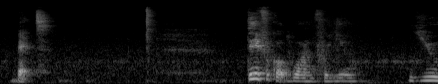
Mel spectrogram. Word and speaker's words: bed: middle, no problem, but at the end of the word, you should pronounce it as T. So we have also in Dutch, as in English, the same word, bed. You say bed, we say bed.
